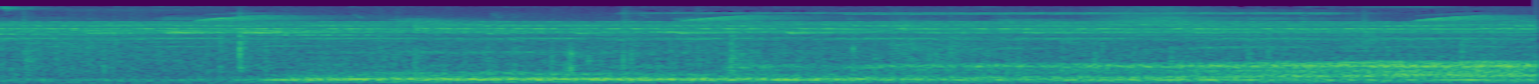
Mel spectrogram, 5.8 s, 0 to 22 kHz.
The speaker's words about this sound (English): I set up the gear and start recording at 5:33 a.m. And less than 2 minutes later, my quarry, the dominant male howler monkey, starts into howling.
